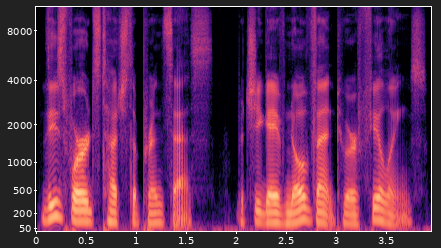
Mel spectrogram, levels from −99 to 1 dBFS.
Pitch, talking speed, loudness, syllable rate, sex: 110 Hz, 195 wpm, -19 LUFS, 4.7 syllables/s, male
